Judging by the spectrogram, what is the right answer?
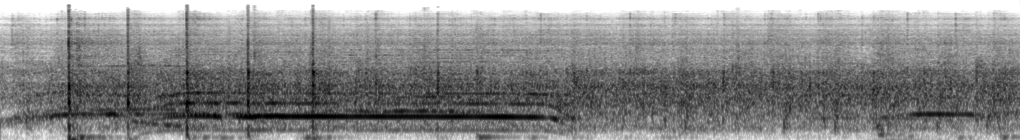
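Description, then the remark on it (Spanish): Steady audience applause for several seconds, honoring the director of Jack México, with dense clapping, a few sharper claps and scattered voices or cheers mixed in before it gradually thins. “Les pido por favor un fuerte aplauso para mi super amigo, mi gran hermano, nuestro director de Jack México”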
